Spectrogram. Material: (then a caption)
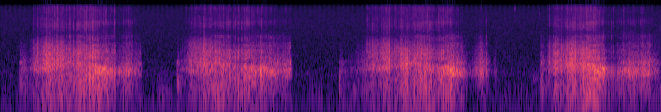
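Foam. A yellow plastic comb's teeth are dragged across the top of a soft, porous black foam windscreen on a microphone while the other hand steadies the mic. Four long, breathy scratching passes swell and fade, each a rough, dense rasp centred in the low mids with a hiss reaching up high, separated by short quiet gaps.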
